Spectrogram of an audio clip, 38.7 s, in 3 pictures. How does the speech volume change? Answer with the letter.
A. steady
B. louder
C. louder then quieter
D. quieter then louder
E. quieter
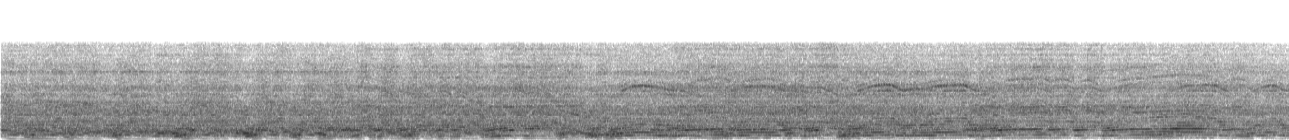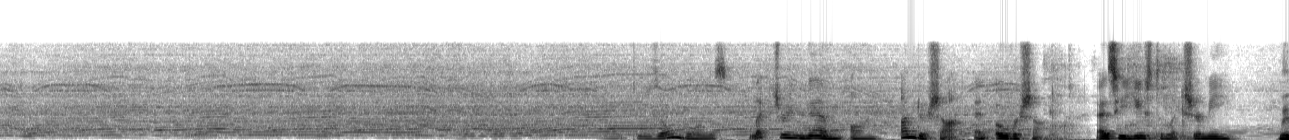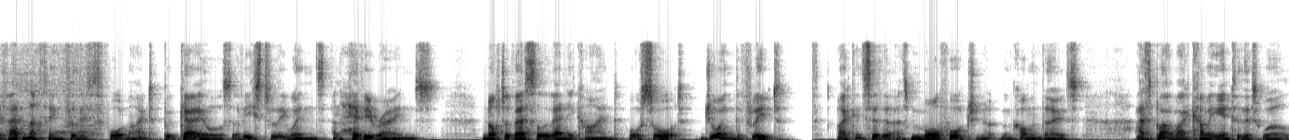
A.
